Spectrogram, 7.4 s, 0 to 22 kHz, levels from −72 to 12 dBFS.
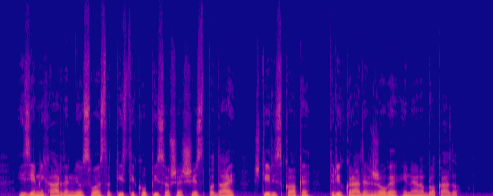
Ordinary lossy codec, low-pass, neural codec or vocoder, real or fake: none; none; none; real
